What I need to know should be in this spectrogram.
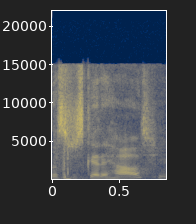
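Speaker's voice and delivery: ordinary talk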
